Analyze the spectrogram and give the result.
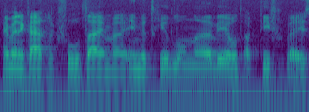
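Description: With audible room echo, a man at a medium pitch speaks in a monotone, flat intonation. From Netherlands, Almere. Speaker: podcast host, sports journalist. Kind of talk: casual chat.

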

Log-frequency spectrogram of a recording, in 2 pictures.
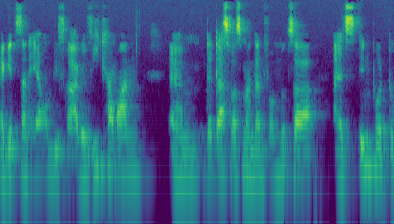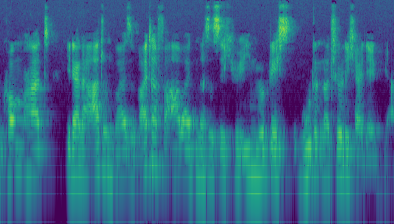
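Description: A man talks at a moderate pace in a medium pitch. His tone is dark, mellow and somewhat breathy, with monotone, flat intonation. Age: 30s. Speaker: tech company executive. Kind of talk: interview. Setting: home office, remote call.

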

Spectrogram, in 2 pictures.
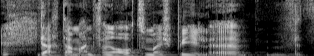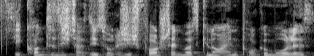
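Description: A man's fairly low voice, monotone and flat in intonation, at a moderate pace. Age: 30s. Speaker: food franchise owner. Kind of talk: casual interview. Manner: hesitant, many fillers.

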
